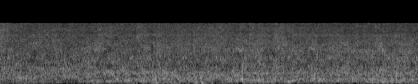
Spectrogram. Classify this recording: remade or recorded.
remade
